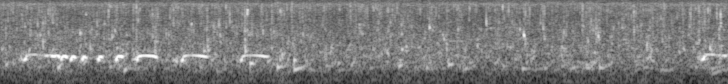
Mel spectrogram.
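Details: Zebra dove of the Bangkok type singing actively, a short fast trilled cooing phrase at the start with another brief coo at the end, over constant trickling, water-like background noise.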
